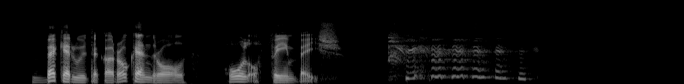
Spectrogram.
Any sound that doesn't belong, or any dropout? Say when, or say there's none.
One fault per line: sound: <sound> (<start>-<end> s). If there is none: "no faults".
sound: laugh (3.9-5.4 s)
